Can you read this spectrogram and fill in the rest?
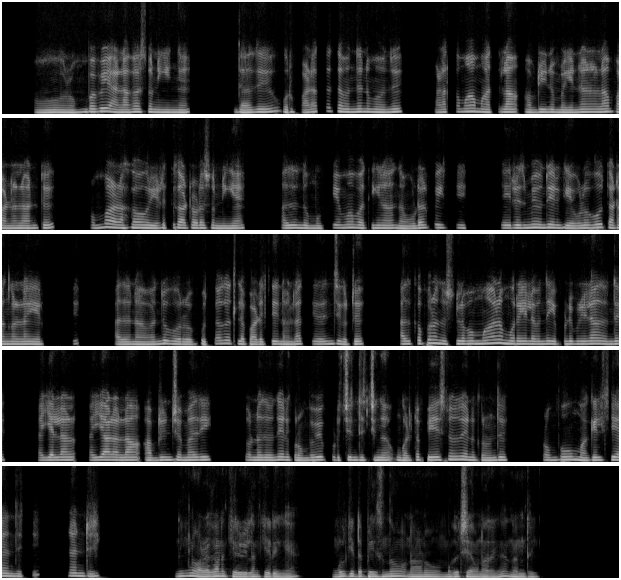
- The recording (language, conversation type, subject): Tamil, podcast, ஒரு பழக்கத்தை உடனே மாற்றலாமா, அல்லது படிப்படியாக மாற்றுவது நல்லதா?
- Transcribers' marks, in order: "பேசினது" said as "பேசினோம்"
